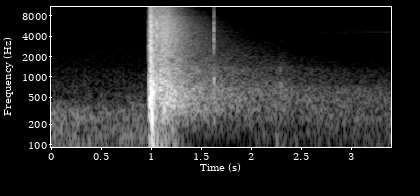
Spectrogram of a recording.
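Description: A rifle fires a single loud shot that echoes outdoors and slowly fades.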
